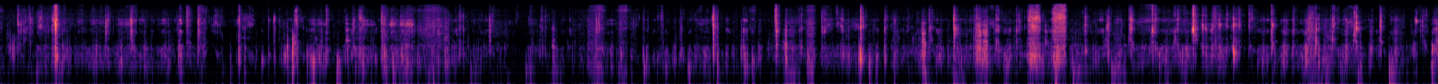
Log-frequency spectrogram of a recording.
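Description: Close-miked eating sounds: a person biting and chewing pieces of braised pork humba, with a dense, irregular run of sharp crunchy clicks.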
